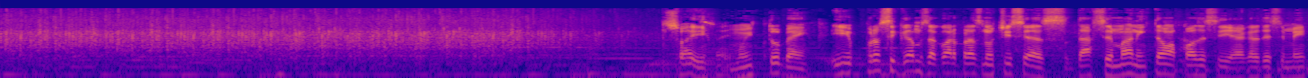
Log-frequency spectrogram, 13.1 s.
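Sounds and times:
sustained crowd applause: 0.0 - 7.0
speech: 6.7 - 13.0.

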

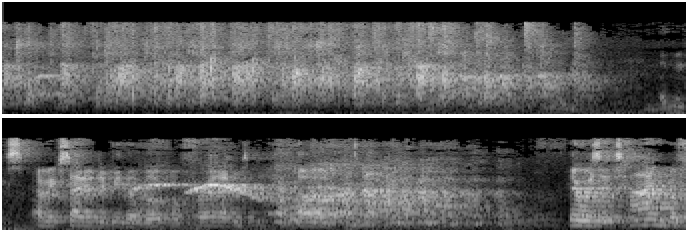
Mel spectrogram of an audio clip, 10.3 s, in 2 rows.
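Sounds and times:
crowd applauding: 0.0 - 4.6
laughter: 2.8 - 4.7, 6.0 - 9.2
speech: 5.2 - 8.8, 9.4 - 10.2.

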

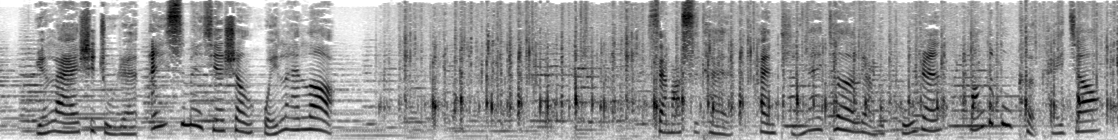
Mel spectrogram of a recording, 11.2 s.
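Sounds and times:
speech: 0.4 - 3.4, 6.6 - 11.1
horse hooves of a horse-drawn carriage clip-clopping: 3.7 - 11.1.

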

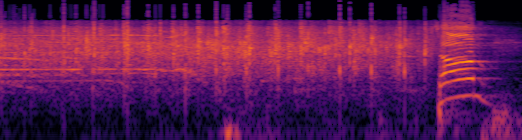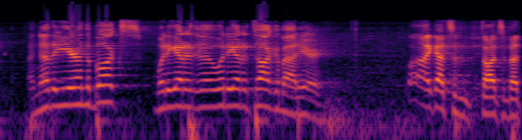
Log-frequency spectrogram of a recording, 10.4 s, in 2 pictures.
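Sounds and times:
audience applause at a Dragon Con panel: 0.0 - 4.4
speech: 4.4 - 5.0, 5.6 - 8.6, 9.3 - 10.4.

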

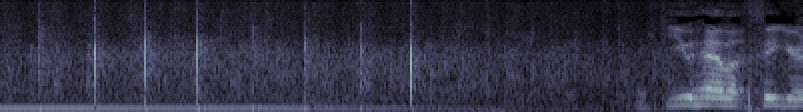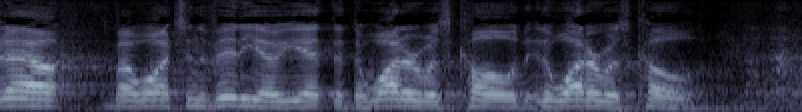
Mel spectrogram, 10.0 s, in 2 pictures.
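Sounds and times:
audience applause: 0.0 - 4.9
speech: 4.0 - 9.5
laughter: 9.6 - 10.0.

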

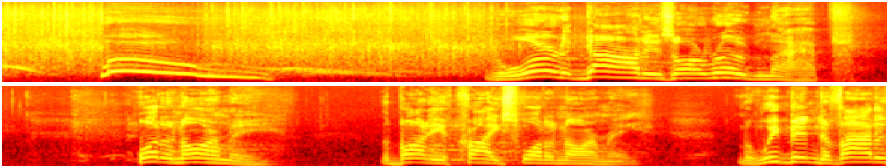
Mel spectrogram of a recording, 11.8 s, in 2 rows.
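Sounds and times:
audience clapping: 0.0 - 3.9
speech: 0.6 - 0.9, 3.2 - 5.6, 6.8 - 7.8, 8.4 - 10.2, 10.8 - 11.7.

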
